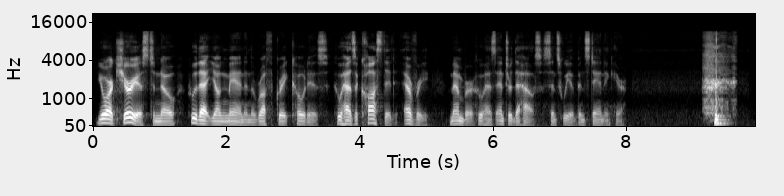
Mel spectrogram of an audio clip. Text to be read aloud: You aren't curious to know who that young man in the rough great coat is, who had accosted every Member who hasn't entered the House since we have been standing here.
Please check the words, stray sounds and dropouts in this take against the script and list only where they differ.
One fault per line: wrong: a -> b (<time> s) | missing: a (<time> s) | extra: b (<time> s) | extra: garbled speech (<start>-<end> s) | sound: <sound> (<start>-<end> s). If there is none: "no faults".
wrong: aren't -> are (0.2 s)
wrong: had -> has (3.7 s)
wrong: hasn't -> has (5.8 s)
sound: laugh (9.1-9.7 s)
